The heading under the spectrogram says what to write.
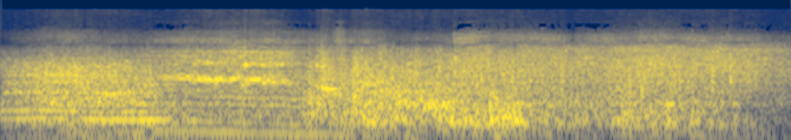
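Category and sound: vehicle, car skidding and crashing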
